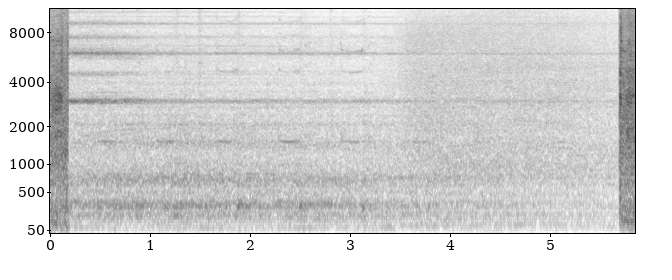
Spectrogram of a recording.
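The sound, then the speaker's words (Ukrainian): A tram rumbles steadily past, a low rolling roar with faint metallic whining tones above it, gradually easing as it moves away. No one speaks. “І от їхав трамвай і нагадував: а ти багато не полежиш, сьогодні буденний день.”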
